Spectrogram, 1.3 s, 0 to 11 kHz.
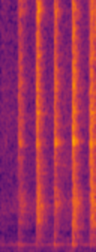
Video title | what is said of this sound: [바다사냥꾼아빠 TIP] 작살 낚시 입문자를 위한 기본 강의 101 - 작살편 ( 스피어건 Speargun ) | 제가 지금 손으로 쳐도 이렇게 많이 울리죠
